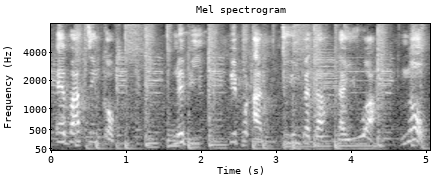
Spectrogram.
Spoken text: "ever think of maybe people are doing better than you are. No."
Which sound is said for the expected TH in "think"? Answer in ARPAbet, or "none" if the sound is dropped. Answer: T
